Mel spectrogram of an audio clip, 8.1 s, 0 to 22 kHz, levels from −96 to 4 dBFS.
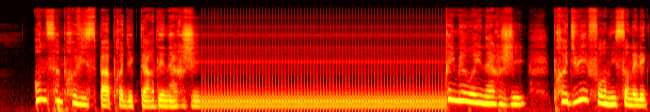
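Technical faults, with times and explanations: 2.52 to 5.58 s, system hang loop. The system froze while the sound hardware kept replaying its buffer. One 40 ms slice repeats exactly, some 76 times. At a 25 Hz loop rate this heard as a steady buzz.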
